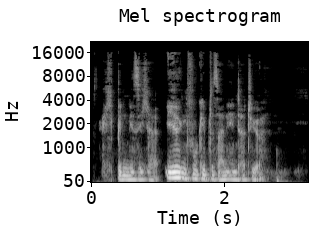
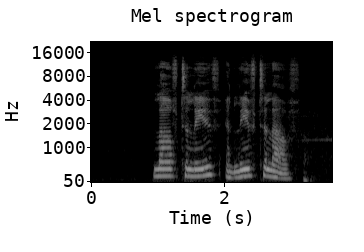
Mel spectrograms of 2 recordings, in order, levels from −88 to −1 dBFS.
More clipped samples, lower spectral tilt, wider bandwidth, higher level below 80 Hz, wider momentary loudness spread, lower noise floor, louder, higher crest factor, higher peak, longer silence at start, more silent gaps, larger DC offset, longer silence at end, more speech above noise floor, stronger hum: neither; first, -6.5 dB/octave vs -3.5 dB/octave; about the same, 16.5 kHz vs 15.5 kHz; first, -46 dBFS vs -80 dBFS; first, 15 LU vs 11 LU; second, -42 dBFS vs -83 dBFS; first, -20 LUFS vs -44 LUFS; about the same, 18 dB vs 18 dB; first, -2 dBFS vs -28 dBFS; second, 0.15 s vs 0.95 s; neither; neither; about the same, 0.45 s vs 0.35 s; second, 23 dB vs 39 dB; neither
